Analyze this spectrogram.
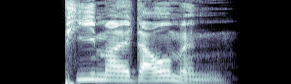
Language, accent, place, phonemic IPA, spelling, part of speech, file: German, Germany, Berlin, /piː maːl ˈdaʊ̯mən/, Pi mal Daumen, adverb, De-Pi mal Daumen.ogg
- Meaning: roughly (according to one's own estimation or a rule of thumb)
